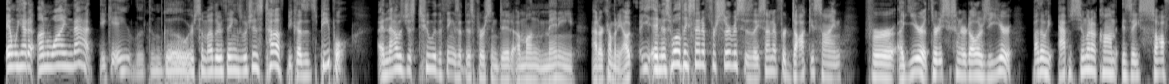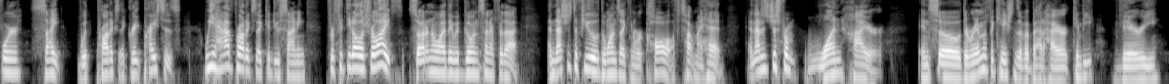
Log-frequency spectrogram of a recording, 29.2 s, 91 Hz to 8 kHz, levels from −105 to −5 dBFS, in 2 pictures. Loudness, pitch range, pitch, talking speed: -19 LUFS, 135-190 Hz, 160 Hz, 265 wpm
